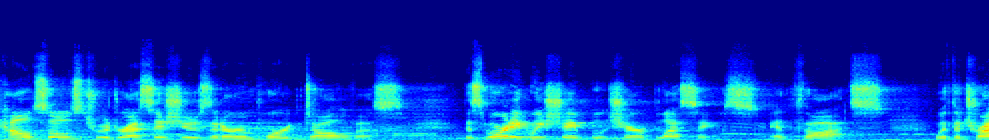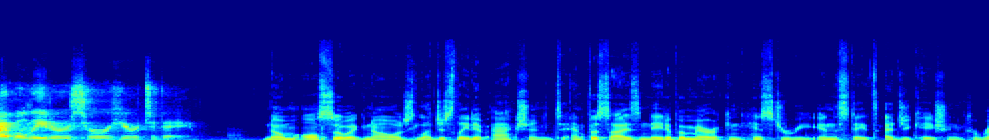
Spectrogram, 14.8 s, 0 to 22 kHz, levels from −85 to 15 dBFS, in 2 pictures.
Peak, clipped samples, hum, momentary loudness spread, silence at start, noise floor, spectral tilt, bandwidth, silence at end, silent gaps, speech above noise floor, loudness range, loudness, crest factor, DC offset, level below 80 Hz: -4 dBFS; under 0.1%; none; 15 LU; 0 s; -62 dBFS; -3 dB/octave; 15.5 kHz; 0 s; none; 34 dB; 6 LU; -27 LUFS; 24 dB; under 0.1%; -56 dBFS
